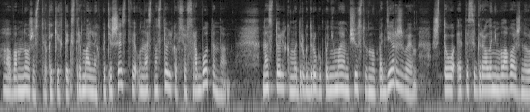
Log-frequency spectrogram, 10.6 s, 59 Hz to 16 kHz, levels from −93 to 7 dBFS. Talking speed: 125 wpm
